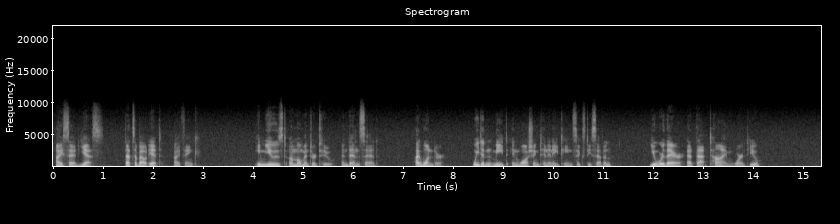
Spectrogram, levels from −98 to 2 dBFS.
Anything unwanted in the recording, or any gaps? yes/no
no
